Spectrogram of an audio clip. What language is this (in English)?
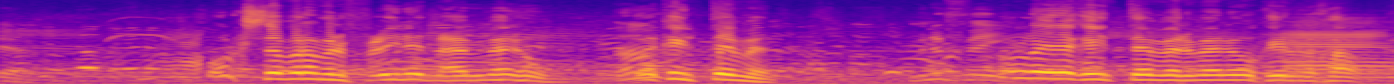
Arabic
